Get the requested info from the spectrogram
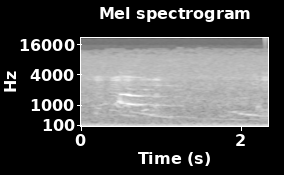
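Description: An animal call falling in pitch, heard twice: once about half a second in and again starting near the end, over a steady low hum.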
